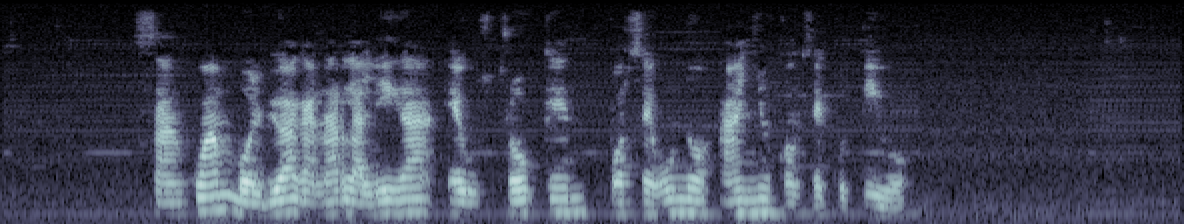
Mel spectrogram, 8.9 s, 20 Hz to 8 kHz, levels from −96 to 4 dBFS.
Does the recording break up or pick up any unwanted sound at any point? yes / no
no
